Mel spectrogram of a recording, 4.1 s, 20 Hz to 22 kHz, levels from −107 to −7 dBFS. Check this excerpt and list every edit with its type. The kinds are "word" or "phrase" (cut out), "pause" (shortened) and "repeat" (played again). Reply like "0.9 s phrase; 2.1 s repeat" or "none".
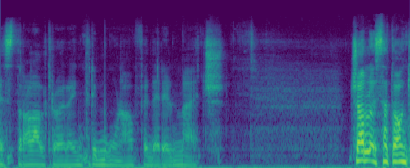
none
